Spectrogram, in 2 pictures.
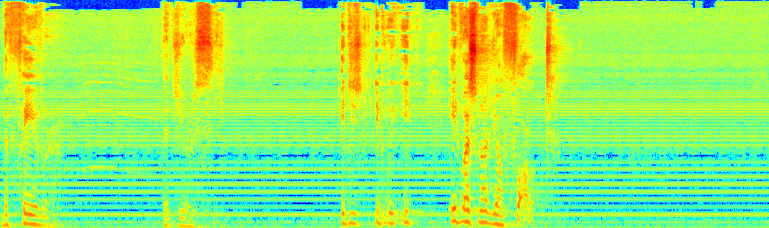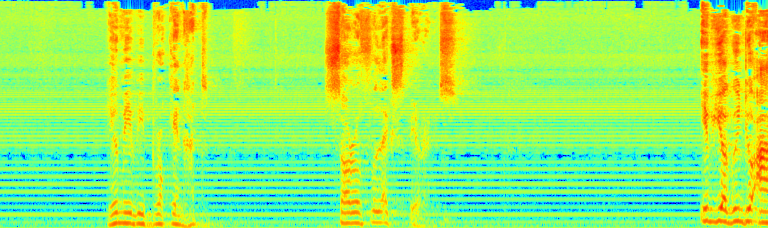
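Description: A man speaks slowly and calmly through a microphone, with long pauses, in an echoing hall.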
